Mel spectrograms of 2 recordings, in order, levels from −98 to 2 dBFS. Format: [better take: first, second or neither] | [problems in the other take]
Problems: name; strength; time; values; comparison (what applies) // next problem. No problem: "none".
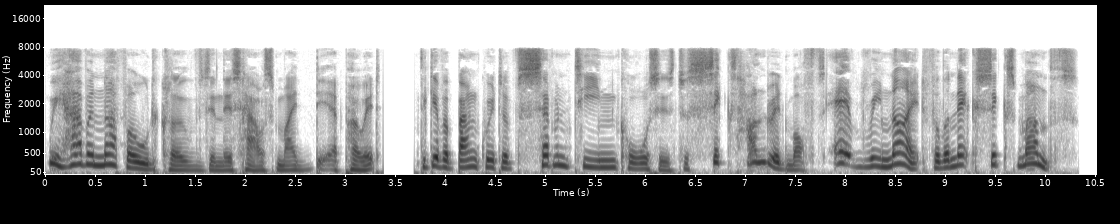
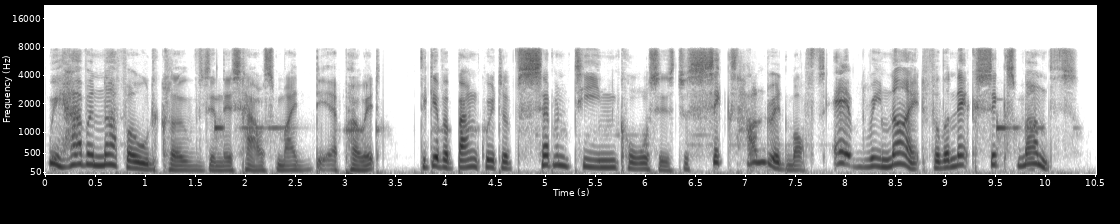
first | noise reduction (neural diffusion model UNIVERSE++)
